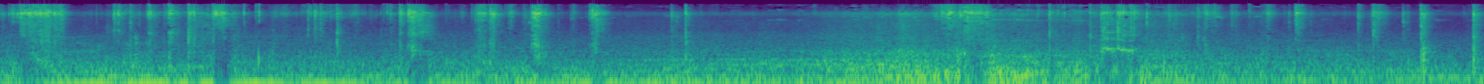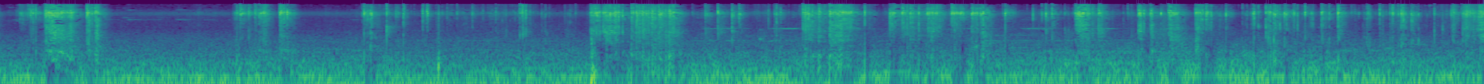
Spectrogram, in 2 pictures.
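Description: Packing tape being pulled off the roll in many short rips and pressed onto a cardboard box wrapped in plastic film, with crinkling of the plastic.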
